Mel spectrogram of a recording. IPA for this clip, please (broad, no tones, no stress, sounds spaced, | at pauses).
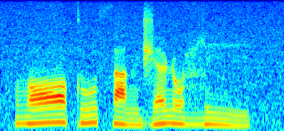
ð ɔː t̪ u θ a n d͡ʒ ɛ ɳ o ɮ i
